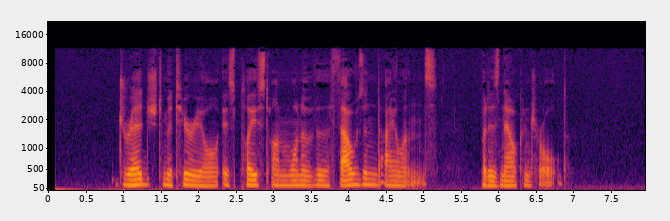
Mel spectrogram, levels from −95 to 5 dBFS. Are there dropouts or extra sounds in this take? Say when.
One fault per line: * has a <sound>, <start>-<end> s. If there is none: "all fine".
all fine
